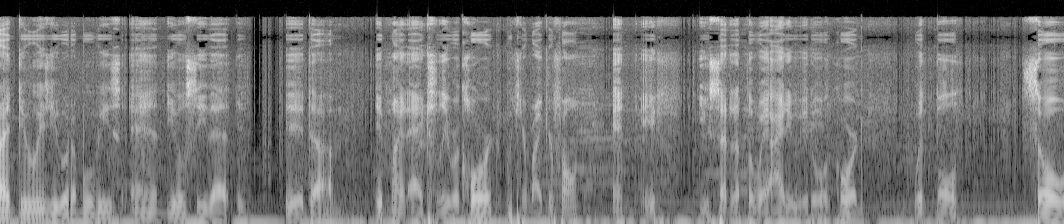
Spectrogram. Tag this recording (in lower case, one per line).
music
speech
